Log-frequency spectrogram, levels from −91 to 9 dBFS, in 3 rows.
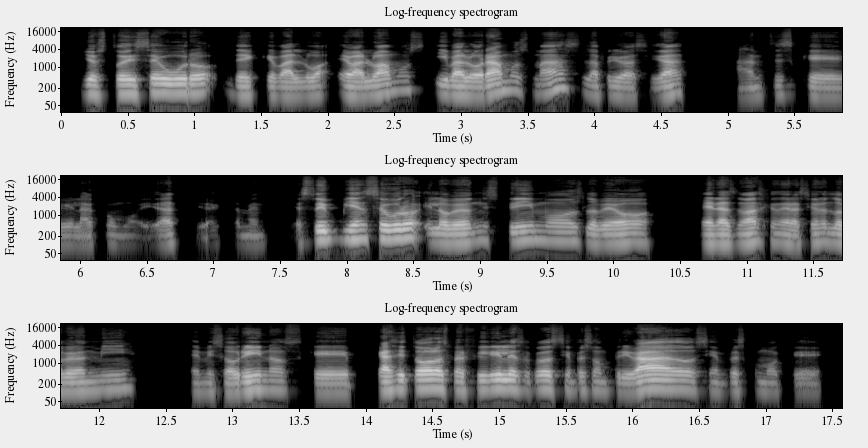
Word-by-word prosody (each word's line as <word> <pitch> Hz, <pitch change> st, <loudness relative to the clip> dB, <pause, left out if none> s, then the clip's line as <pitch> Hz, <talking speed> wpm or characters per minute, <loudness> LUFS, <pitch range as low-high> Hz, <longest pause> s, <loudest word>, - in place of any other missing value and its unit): yo -, -, 0 dB
estoy 130 Hz, +1 st, +1 dB
seguro 140 Hz, +1 st, +2 dB
de 115 Hz, -4 st, -5 dB
que 115 Hz, -, -9 dB
valua 110 Hz, +2 st, -3 dB
evaluamos 135 Hz, +11 st, 0 dB
y 130 Hz, -, -7 dB
valoramos 125 Hz, +8 st, +3 dB
más 195 Hz, +10 st, -6 dB
la 120 Hz, -4 st, -10 dB
privacidad 110 Hz, -3 st, -4 dB, 0.4 s
antes 110 Hz, +4 st, -19 dB
que 105 Hz, -3 st, -9 dB
la -, -, -14 dB
comodidad 105 Hz, -2 st, -14 dB
directamente, 100 Hz, 0 st, -26 dB, 0.2 s
estoy 150 Hz, 0 st, +1 dB
bien 155 Hz, +1 st, -1 dB
seguro 165 Hz, +2 st, +4 dB
y -, -, -15 dB
lo 120 Hz, -1 st, 0 dB
veo 120 Hz, +1 st, +2 dB
en 125 Hz, -, -10 dB
mis 140 Hz, -1 st, -20 dB
primos, 140 Hz, -1 st, -6 dB
lo 120 Hz, -2 st, -5 dB
veo 120 Hz, +1 st, -2 dB, 0.3 s
en 115 Hz, 0 st, -1 dB
las 115 Hz, 0 st, +1 dB
nuevas 125 Hz, +2 st, -1 dB
generaciones, 125 Hz, +1 st, -7 dB
lo 120 Hz, -2 st, -2 dB
veo 115 Hz, +1 st, -1 dB
en 120 Hz, +1 st, -9 dB
mí, 135 Hz, +2 st, -13 dB, 0.4 s
en 110 Hz, 0 st, -17 dB
mis 110 Hz, -, -16 dB
sobrinos, 130 Hz, +3 st, -1 dB
que 105 Hz, 0 st, -4 dB, 0.2 s
casi 120 Hz, +2 st, +5 dB
todos 140 Hz, +1 st, +7 dB
los 140 Hz, -1 st, +4 dB
perfiles 130 Hz, +2 st, 0 dB
o 120 Hz, -, -17 dB
cosas 135 Hz, 0 st, -1 dB
siempre 120 Hz, -1 st, -14 dB
son 120 Hz, -1 st, -15 dB
privados, 135 Hz, +3 st, +6 dB
siempre 115 Hz, -2 st, -17 dB
es -, -, -24 dB
como 110 Hz, -2 st, -20 dB
que, 105 Hz, -1 st, -19 dB
125 Hz, 180 wpm, -23 LUFS, 115-135 Hz, 0.4 s, todos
